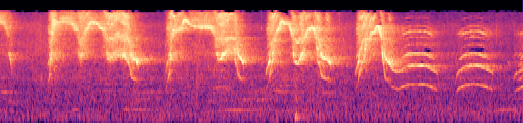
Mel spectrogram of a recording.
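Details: Little monkey Santo crying loudly on a tree branch while his mother Sara cannot care for him; shrill, very high screams alternate with arched, harmonic wails that rise then fall, repeating in quick bursts.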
